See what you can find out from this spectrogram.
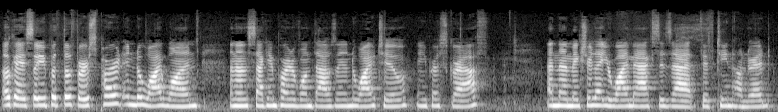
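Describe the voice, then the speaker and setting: Woman, methodical instructions, slightly high, flat. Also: normal speed. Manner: methodical listing of steps. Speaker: student explaining a calculator. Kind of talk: step-by-step instruction.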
